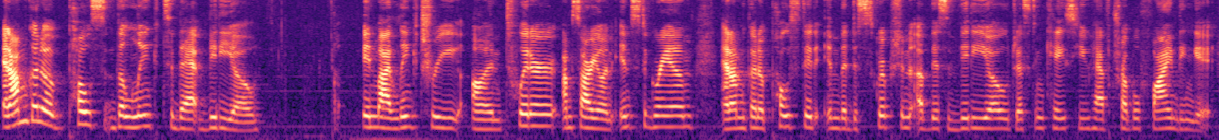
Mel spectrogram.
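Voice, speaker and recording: An American woman with a deep voice giving a tarot sermon, preaching and asking "right?" again and again. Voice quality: self-described deep voice. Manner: preachy, rhetorical, asks "right?" often, bursts of fast talk. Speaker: tarot reader. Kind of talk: tarot sermon to an online audience.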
